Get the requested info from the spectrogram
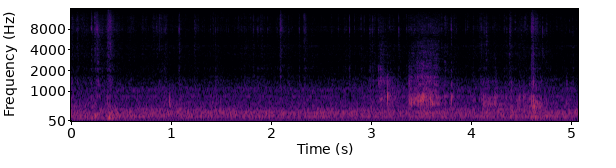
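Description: Diced onion being pushed off a plastic cutting board into a skillet with a utensil: light taps and scrapes of the utensil on the board, with pieces pattering into the pan.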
